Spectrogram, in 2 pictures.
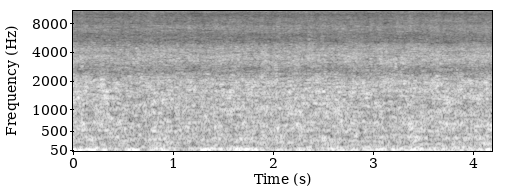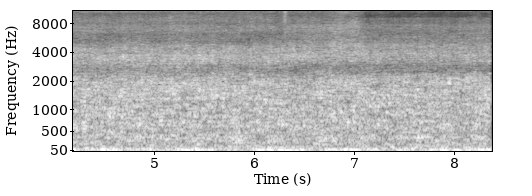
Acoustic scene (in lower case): park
